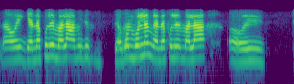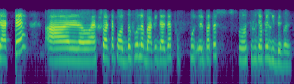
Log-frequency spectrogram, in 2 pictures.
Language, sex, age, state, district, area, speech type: Bengali, female, 30-45, West Bengal, Paschim Bardhaman, urban, conversation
